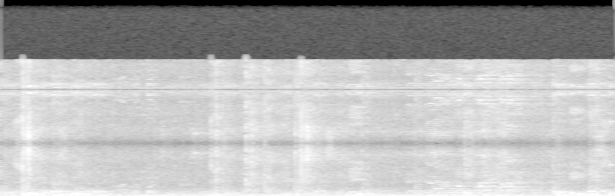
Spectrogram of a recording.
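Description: Hockey play on a plastic sport-court floor: a few sharp clacks of sticks and puck, with players' voices calling out.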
